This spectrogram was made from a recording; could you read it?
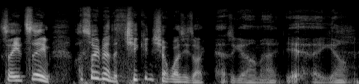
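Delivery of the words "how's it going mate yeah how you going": deep, very quiet voice. Retelling a man speaking to him at the chicken shop: Marlon Brando-style deep voice. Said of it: "when you lower your voice, you sound a bit like Marlon Brando. And from that point on, he spoke like Marlon".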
